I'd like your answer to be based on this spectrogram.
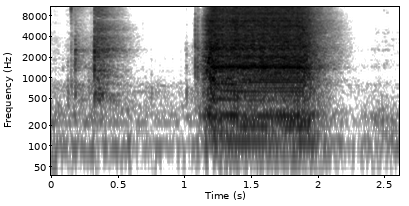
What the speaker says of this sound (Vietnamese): Đứng đầu bảng khoan bê tông của Makita.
